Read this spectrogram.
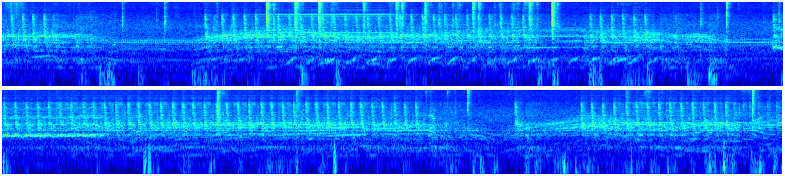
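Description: Electronic game music plays with a quick beat.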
